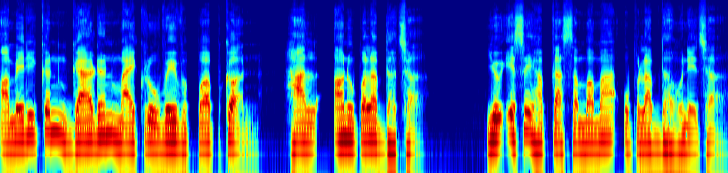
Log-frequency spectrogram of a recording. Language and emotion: Nepali, neutral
